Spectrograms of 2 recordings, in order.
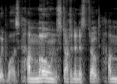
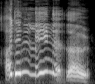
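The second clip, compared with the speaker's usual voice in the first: high, rising plea; 6 dB louder, slower than usual. A narrator's reading. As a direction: push up, desperate. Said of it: "his voice rising".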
